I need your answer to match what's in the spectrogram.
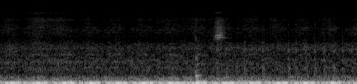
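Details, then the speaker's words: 1977 Chrysler Newport 400 V8 cold-started below freezing after sitting about two months, weak battery: low, lumpy rumble pulsing unevenly three or four times a second at cold idle; rough running, owner suspects plugs, wires or spark control computer. "and it's running a little rough let it idle for a little bit she's not very happy right now"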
